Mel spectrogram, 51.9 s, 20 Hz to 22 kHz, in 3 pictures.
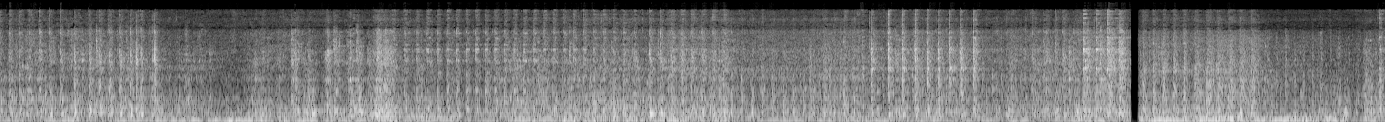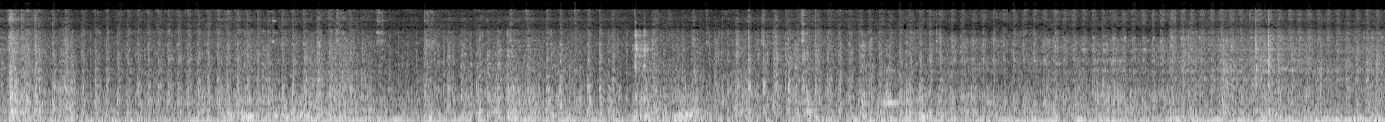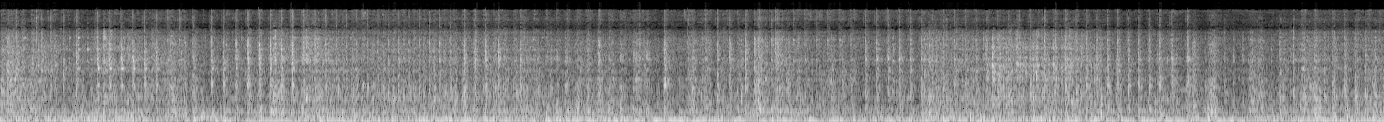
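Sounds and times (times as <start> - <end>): excavator diesel engine running: 0.0 - 51.9
short knocks and clatter: 10.4 - 51.9.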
